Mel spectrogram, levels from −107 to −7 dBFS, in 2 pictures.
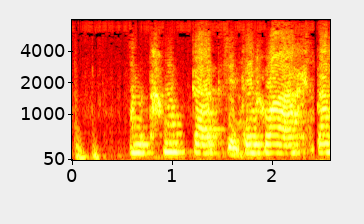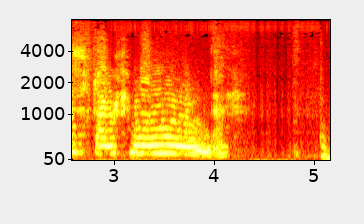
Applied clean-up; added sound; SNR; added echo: none; none; none; none.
